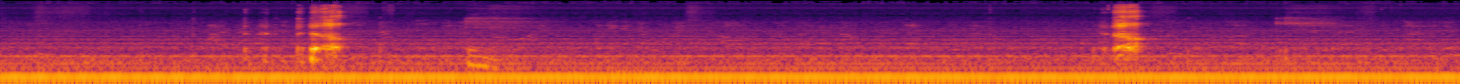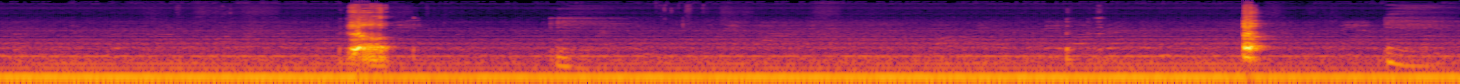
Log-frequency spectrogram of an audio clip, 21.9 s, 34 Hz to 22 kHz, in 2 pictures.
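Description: Four sharp, abrupt hiccups at irregular intervals over about 20 seconds, with steady low background hum; typical hiccups.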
